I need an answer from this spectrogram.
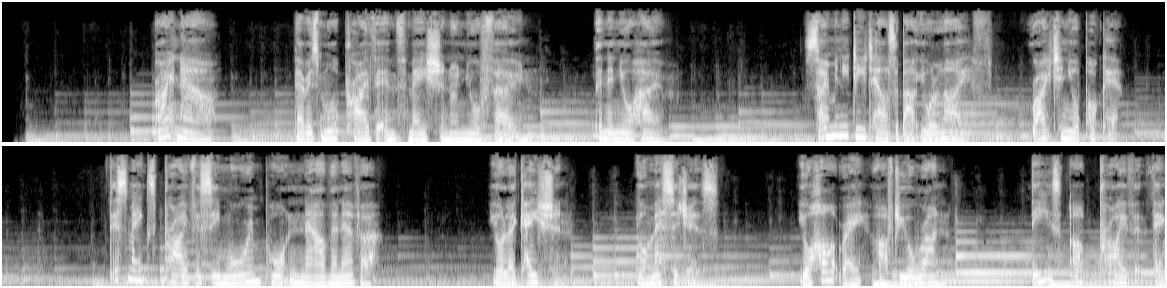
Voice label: commercials, voiceover

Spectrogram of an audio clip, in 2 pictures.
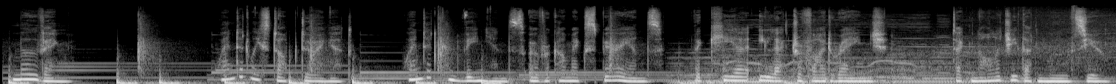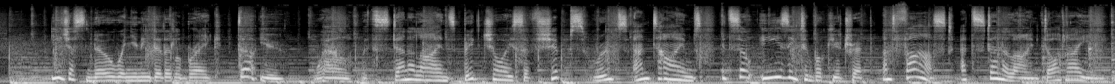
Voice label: commercial showreel, voiceover

